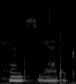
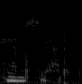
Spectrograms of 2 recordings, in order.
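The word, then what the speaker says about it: Hanseatic: So much so that in 1358 it joined the Haniatic League, which is how we pronounce it here in America. Now, what was the Hansiatic League? I guess you'd say Hansiatic League in Europe.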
